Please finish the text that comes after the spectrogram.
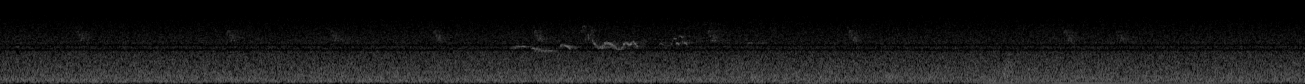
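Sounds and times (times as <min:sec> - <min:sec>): steady hiss: 0:00.0 - 0:13.0
high bird twittering: 0:05.1 - 0:07.6
small bird chirping: 0:05.1 - 0:07.8.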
